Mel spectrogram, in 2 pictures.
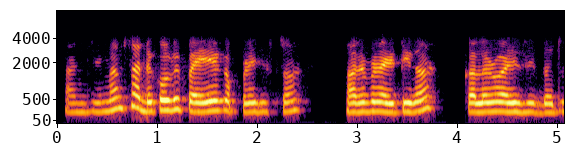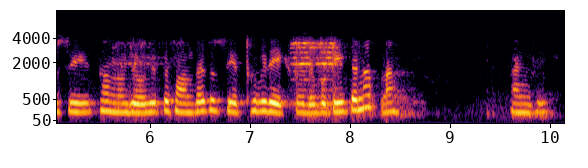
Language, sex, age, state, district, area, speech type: Punjabi, female, 30-45, Punjab, Ludhiana, urban, conversation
